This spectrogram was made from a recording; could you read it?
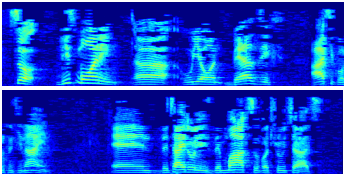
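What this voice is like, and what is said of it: Noticeable accent. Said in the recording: “you guys have to bear with my accent. I say things differently.”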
